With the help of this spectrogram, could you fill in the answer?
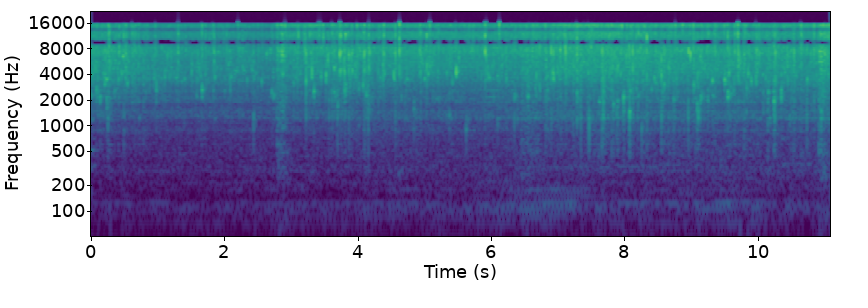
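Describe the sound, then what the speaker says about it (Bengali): Potatoes fry in hot mustard oil in a wok, a close, continuous sizzle and crackle with occasional stirring and scraping, and no talking. "এবার এই তেলে আমি আলুটা ভালো করে ভেজে নেব।"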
